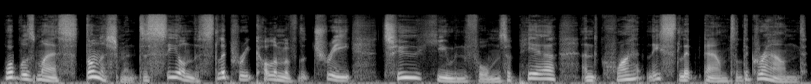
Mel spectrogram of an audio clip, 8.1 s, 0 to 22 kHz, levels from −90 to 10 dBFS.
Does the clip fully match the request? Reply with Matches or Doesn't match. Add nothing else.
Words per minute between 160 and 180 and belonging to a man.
Matches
